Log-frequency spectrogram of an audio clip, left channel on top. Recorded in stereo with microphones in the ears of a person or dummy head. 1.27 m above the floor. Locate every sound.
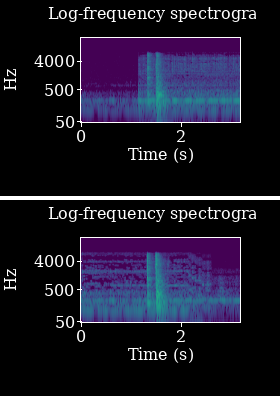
1.3 s a door slam: 50° right (ahead or behind), 0.6 m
